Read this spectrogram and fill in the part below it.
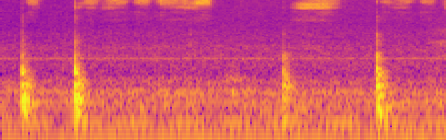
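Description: A teacher writing notes on the board during a chemistry lesson on surface chemistry: four short, faint scratchy strokes spaced apart in a quiet room, with no talking.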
